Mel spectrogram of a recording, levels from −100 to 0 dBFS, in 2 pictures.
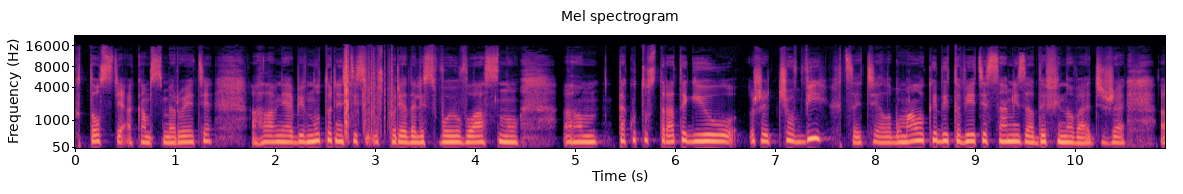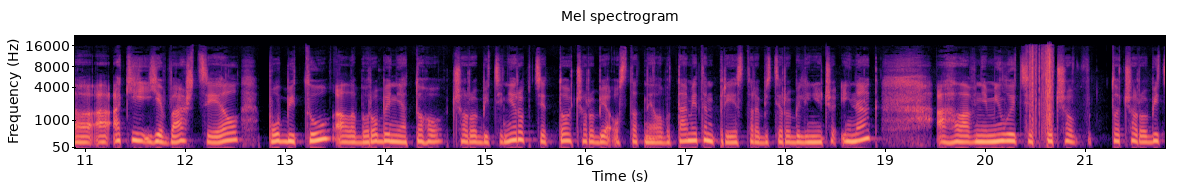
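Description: Scratchy, rustling bursts of cable scratch noise cut across the speech from 2.64 to 3.29 s, a little below the speech level, just before "svoju vlastnú um takúto", and again from 20.40 to 20.68 s at about the speech level. A worn cable or connector being moved, with its contact resistance jumping erratically, is the likely cause.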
